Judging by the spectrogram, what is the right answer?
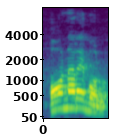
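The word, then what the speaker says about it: honourable: অনারি magistrate তার মানে কি বলেন তো এন অনারেবল অনারেবল দেখেন আপনার এটা কাইটা দেন তারপর অনারেবল পড়বেন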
